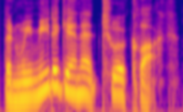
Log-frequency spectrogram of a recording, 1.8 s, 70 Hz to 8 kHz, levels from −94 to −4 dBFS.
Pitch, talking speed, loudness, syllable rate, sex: 150 Hz, 230 wpm, -17 LUFS, 5.7 syllables/s, male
